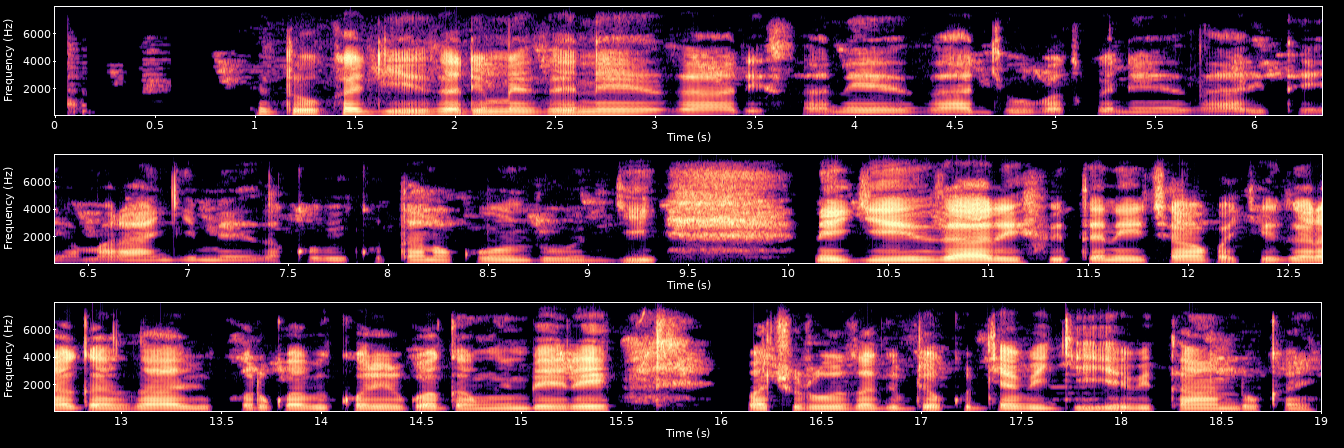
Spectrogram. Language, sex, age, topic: Kinyarwanda, female, 25-35, finance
